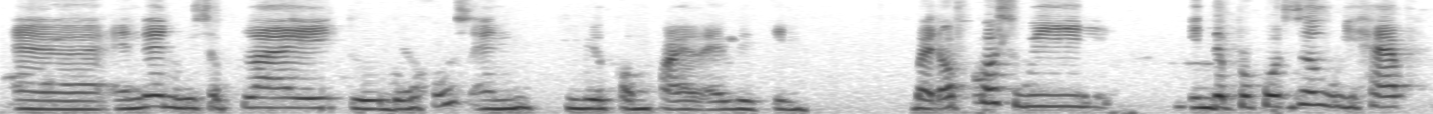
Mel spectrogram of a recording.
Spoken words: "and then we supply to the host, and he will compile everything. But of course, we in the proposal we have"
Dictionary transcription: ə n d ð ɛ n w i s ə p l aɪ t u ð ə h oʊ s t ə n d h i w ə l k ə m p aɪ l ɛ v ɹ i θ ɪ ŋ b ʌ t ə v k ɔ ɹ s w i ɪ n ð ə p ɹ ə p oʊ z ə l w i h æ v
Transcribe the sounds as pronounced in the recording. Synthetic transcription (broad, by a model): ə n d ɛ n w i s ə p l aɪ t u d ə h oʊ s ə n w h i w ə l k ə m p aɪ l ɛ v ɹ i t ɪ ŋ b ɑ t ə f k ɔ s w i ɪ n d ə p ɹ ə p oʊ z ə l w i h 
